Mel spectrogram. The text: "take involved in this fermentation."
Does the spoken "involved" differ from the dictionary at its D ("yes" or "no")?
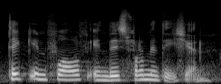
yes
